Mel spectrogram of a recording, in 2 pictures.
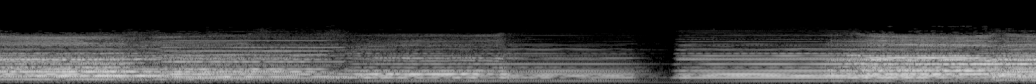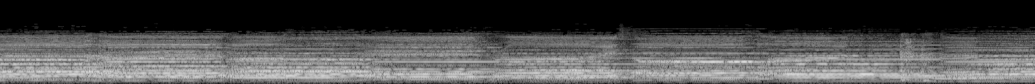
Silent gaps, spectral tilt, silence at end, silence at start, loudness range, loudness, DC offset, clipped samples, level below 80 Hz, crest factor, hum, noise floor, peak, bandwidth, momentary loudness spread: none; -3 dB/octave; 0 s; 0 s; 9 LU; -15 LUFS; under 0.1%; under 0.1%; -60 dBFS; 14 dB; none; -36 dBFS; 0 dBFS; 5.8 kHz; 10 LU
